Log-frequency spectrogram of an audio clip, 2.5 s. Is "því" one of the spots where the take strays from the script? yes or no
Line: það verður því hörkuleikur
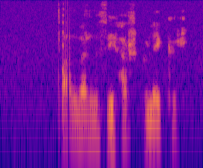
no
